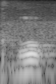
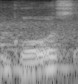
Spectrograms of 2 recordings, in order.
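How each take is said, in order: First: The final s is silent. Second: The final s is sounded. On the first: The speaker calls it right. "on dit gros. ces lettres ne se prononcent pas" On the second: The speaker calls it wrong. "On ne dit pas grosse"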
